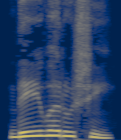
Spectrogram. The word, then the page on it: ಋಷಿ: řṣi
